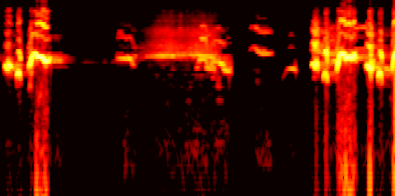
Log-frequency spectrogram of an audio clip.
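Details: Oriental magpie-robin, Tretes type, singing to provoke rivals: a burst of scratchy chattering notes, a thin wavering whistle, then another dense chattering burst.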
